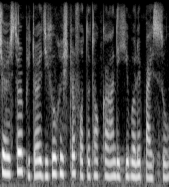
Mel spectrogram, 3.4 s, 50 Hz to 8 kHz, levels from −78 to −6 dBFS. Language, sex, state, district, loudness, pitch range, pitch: Assamese, female, Assam, Kamrup Metropolitan, -16 LUFS, 225-265 Hz, 230 Hz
